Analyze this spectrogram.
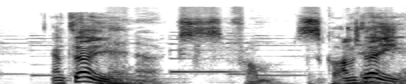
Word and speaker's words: Lennox: Well, mainly for you, but like I said, I know it's Lennox, I know it's Lennox because that's how you pronounce that word or that name, Lennox.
